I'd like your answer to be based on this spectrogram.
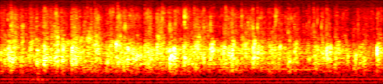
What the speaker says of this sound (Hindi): तो तालियां बजाया करिए।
